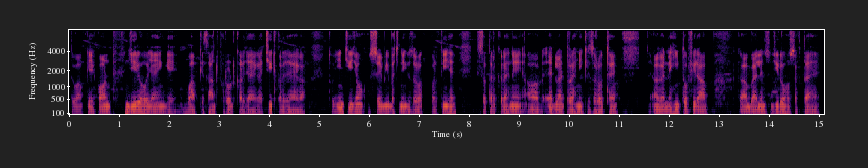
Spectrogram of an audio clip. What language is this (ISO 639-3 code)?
urd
